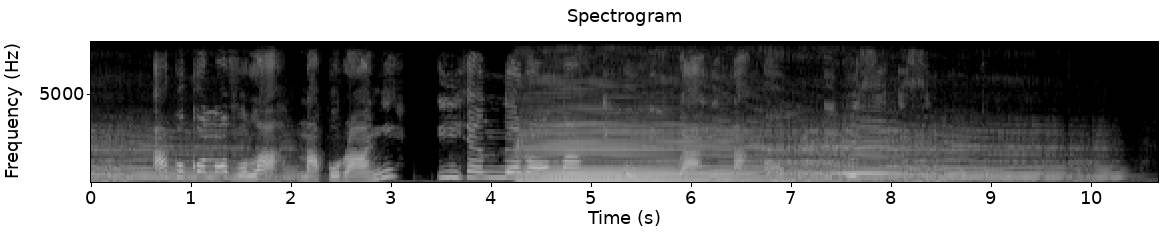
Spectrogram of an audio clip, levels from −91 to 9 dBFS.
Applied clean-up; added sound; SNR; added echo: none; Bowed string instrument; -2 dB; none.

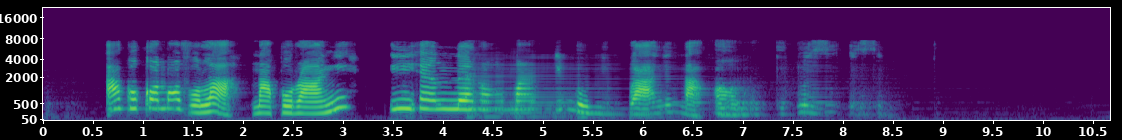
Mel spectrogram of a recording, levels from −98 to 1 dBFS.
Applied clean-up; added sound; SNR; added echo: neural mask model DeepFilterNet 3.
